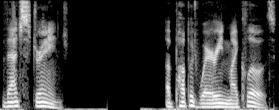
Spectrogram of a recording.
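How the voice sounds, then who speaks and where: Man as a dry, low-voiced sarcastic puppet. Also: slow pace, dry recording. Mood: deadpan, exasperated. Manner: deadpan, sarcastic. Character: dry, sarcastic, long-suffering male puppet. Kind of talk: comic puppet show acting.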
